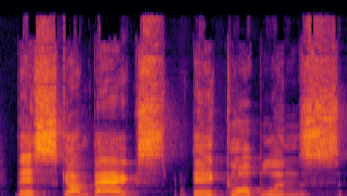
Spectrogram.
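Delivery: slow, spat-out insults; contemptuous. Real, not acted. Vlogger calling Blizzard scumbags to his audience, slow and contemptuous. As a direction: drag each insult out with scorn.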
